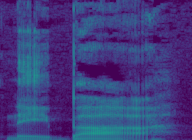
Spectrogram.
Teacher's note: Arnold can't pronounce the R in neighbor correctly, which is just a small matter of Arnold's thick Austrian accent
